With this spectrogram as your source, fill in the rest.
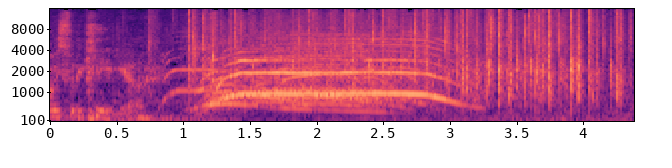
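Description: A crowd cheers and whoops together.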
